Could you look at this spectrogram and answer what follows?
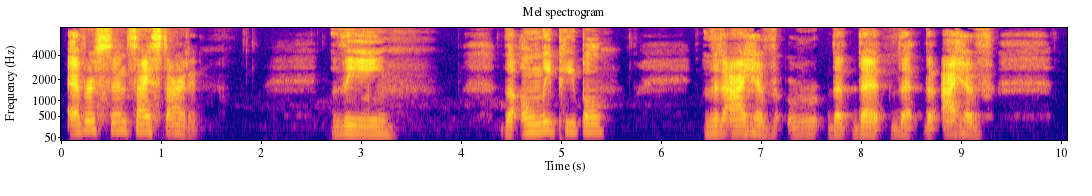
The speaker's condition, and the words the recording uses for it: Stuttering. And thank you for putting up with my stutter.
